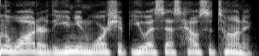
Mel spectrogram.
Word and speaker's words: USS Housatonic: Out on the water, the Union warship USS Housatonic, pronounced Housatonic, sat at anchor as part of the blockade.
